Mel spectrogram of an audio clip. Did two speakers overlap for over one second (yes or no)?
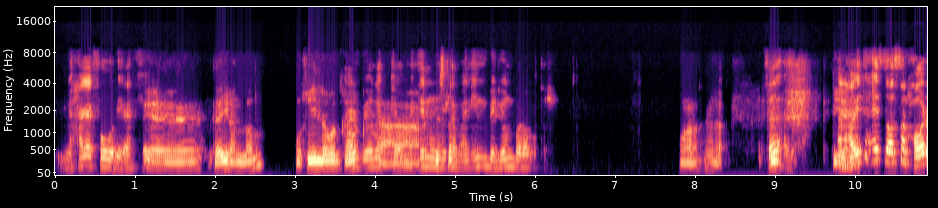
yes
